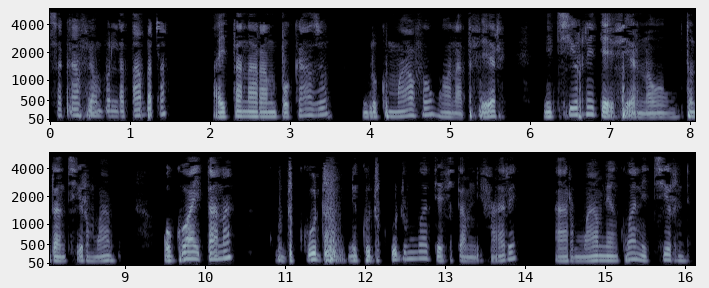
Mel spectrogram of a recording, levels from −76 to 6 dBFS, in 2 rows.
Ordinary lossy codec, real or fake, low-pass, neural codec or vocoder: MP3, 24 kbps; real; 5.4 kHz; none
